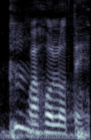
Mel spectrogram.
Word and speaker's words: guajolote: Guajolote.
